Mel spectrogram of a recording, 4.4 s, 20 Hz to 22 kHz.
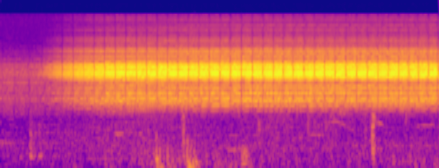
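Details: Cicadas (Cicadoidea) in a forest in India start up at sunset, around 7 in the evening, holding a loud, steady, high-pitched buzz with a fast pulsing shimmer.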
